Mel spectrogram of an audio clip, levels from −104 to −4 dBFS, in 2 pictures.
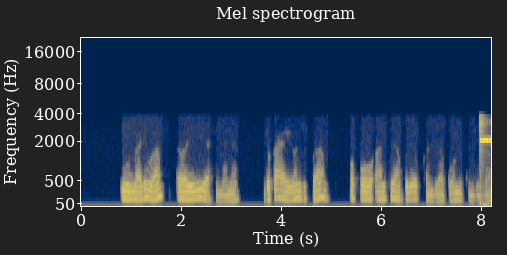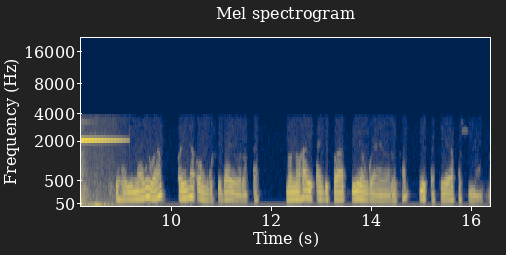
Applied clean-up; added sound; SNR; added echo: none; Bicycle bell; -4 dB; none.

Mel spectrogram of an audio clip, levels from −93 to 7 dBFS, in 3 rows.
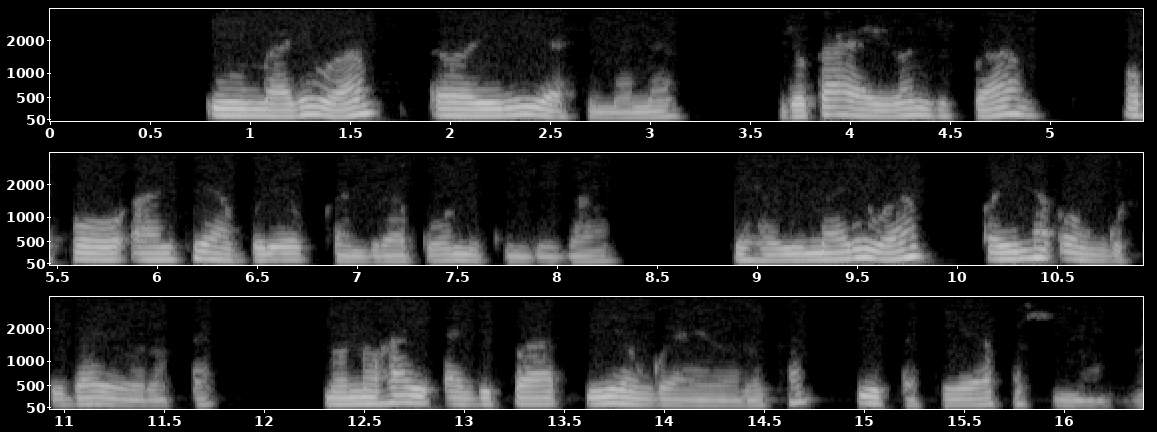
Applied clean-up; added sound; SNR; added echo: none; none; none; none.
